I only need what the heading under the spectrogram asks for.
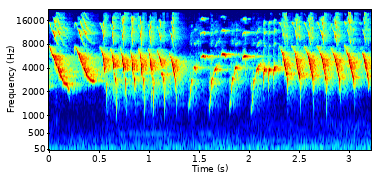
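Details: Training master song of a canary: rapid repeated downward-sweeping notes in quick rhythmic series, a short buzzy pause, then a second burst of fast rolling trills.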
